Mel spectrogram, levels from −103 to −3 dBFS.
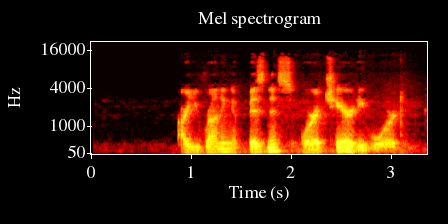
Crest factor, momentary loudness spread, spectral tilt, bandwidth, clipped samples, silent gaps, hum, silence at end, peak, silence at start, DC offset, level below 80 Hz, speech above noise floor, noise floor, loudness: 20 dB; 7 LU; -5 dB/octave; 14 kHz; under 0.1%; none; none; 0.2 s; -8 dBFS; 0.85 s; under 0.1%; -56 dBFS; 50 dB; -75 dBFS; -25 LUFS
